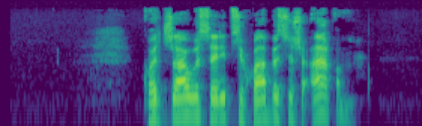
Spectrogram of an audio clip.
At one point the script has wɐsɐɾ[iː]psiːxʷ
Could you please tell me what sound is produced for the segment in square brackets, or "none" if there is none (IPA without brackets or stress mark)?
iː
